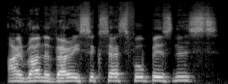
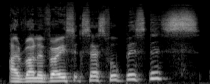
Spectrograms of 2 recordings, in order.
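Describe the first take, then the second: First: The pitch stays level throughout. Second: The pitch rises towards the end. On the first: "the intonation was flat" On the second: "the intonation rises towards the end, like this"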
